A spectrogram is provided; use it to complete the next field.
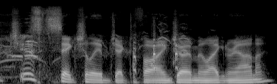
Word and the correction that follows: Manganiello: Joe Manganiello.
